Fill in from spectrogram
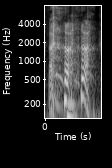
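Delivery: short, high self-mocking chuckle; laugh. Real, not acted. Host bitching about weather two weeks running, laughing. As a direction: laugh at your own griping. Laughs at his own griping.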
